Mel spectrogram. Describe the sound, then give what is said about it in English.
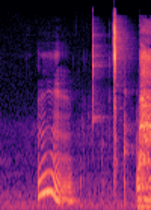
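A brief voiced hum, then a light clink of a mug and a noisy slurp as someone sips coffee. “I'm going to sip on my coffee.”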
